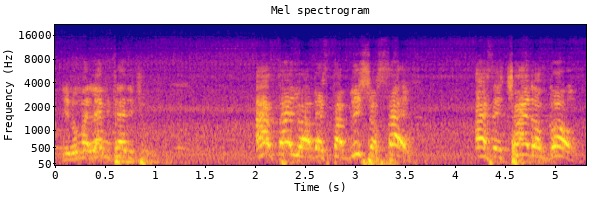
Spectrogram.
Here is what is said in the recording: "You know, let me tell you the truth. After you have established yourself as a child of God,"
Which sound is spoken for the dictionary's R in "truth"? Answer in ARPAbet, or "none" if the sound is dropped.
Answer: none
